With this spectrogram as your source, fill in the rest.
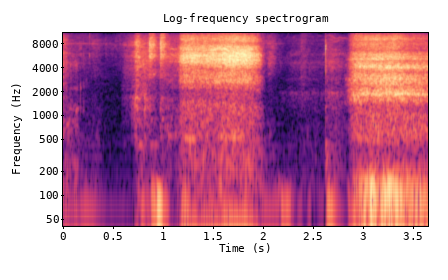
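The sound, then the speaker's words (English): Soft deep breathing during guided relaxation: a slow, hissing inhale through the nose, then, after a pause, a long airy exhale through the mouth, both faint, with near silence around them. “taking a deep breath in through your nose, out through your mouth.”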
